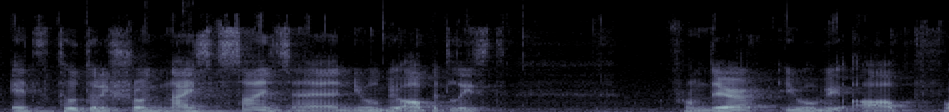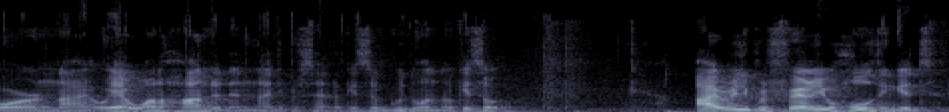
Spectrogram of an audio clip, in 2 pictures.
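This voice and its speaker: A man's voice: lowish voice, measured pace, fairly bright tone. Man hosting a trading webinar. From Slovenia. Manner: repeats "okay" often, plain non-native phrasing, laughs easily. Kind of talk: live webinar answering viewer questions over charts.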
